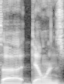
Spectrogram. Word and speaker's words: Dylan: But it's Dylan's Journeys. My name is spelled D-Y-L-A-N, so Dylan's Journey on YouTube.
